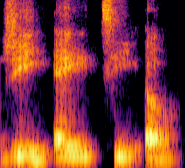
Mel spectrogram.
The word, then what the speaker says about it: gato: It's spelled Gato, but you say gato.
